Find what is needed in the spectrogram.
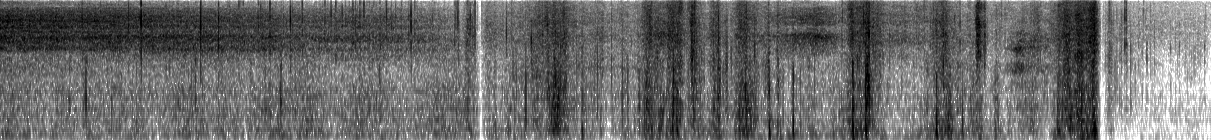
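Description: Strong wind blasting the microphone in gusts, a steady rumbling rush broken by heavier irregular thumps in the second half, cutting off suddenly about five and a half seconds in.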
